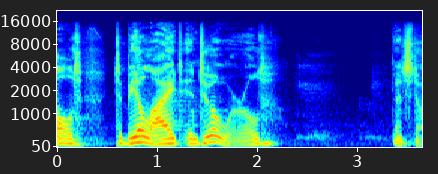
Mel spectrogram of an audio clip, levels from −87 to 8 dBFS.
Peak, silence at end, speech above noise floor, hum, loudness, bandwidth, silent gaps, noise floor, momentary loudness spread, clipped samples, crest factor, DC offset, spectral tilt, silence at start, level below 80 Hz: -2 dBFS; 0 s; 41 dB; none; -19 LUFS; 16 kHz; none; -60 dBFS; 18 LU; under 0.1%; 20 dB; under 0.1%; -5.5 dB/octave; 0 s; -70 dBFS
